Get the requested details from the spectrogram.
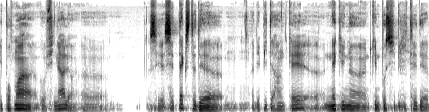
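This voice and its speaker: A man with a non-native accent speaks very slowly at a fairly low pitch, with ordinary pitch variation and long, frequent pauses. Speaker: photographer and researcher. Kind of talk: conference presentation. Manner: halting, many hesitations.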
